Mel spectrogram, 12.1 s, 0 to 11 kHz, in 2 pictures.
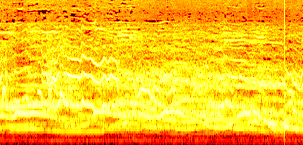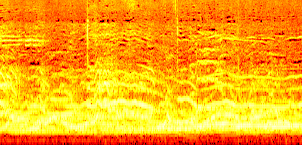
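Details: Pack of grey wolves at Tama Zoo in Japan, November 2013, howling together; many voices weave dense, quavering howls that bend up and down continuously, with a few sharp yips and clicks mixed in.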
